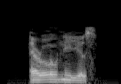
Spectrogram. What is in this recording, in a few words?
"erroneous", English; adjectives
